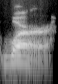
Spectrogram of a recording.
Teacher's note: American or some other accents in some other ways of speaking they would pronounce the r as almost a curved sound so were this is very very much an American accent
